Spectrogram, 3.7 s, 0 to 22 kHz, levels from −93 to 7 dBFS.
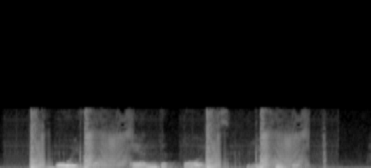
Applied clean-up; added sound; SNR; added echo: none; Fart; 2 dB; none.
